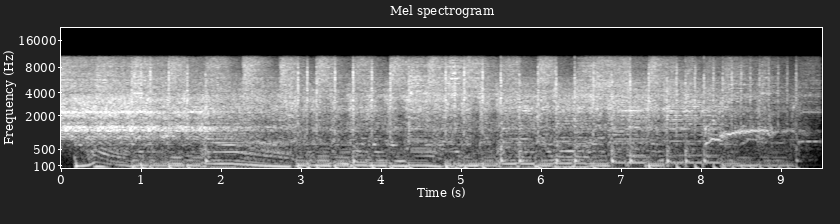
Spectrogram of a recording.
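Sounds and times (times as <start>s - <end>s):
metal music: 0.2s - 9.3s.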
